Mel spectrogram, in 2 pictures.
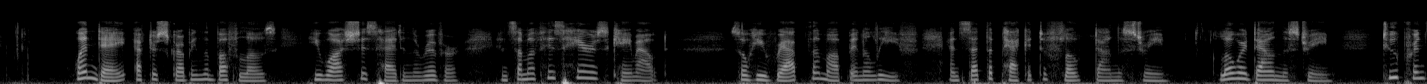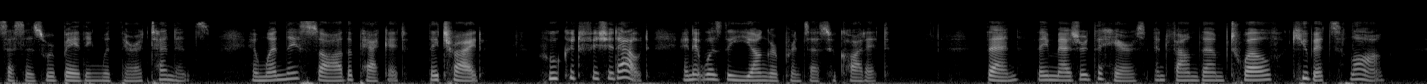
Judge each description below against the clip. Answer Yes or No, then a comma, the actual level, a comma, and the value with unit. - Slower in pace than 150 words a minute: No, average, 170 wpm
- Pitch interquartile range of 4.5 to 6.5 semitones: No, average, 4.0 semitones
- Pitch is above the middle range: Yes, high, 195 Hz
